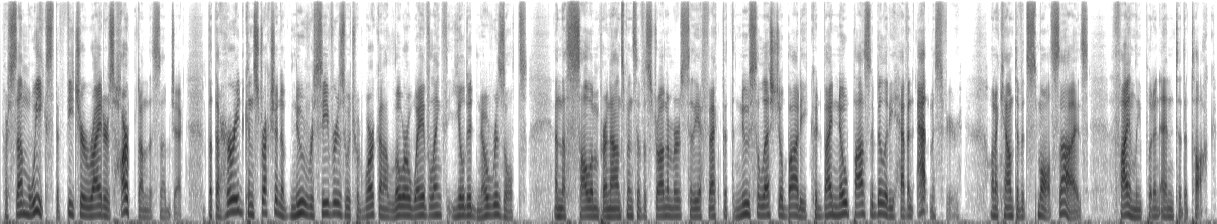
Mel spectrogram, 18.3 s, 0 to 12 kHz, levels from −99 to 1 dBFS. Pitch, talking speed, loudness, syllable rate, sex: 130 Hz, 205 wpm, -24 LUFS, 5.8 syllables/s, male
